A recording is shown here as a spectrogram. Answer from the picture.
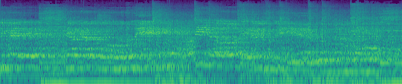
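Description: A woman singing a pop song live over instrumental accompaniment with a steady bass line.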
